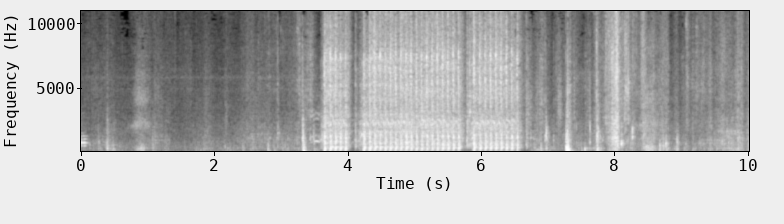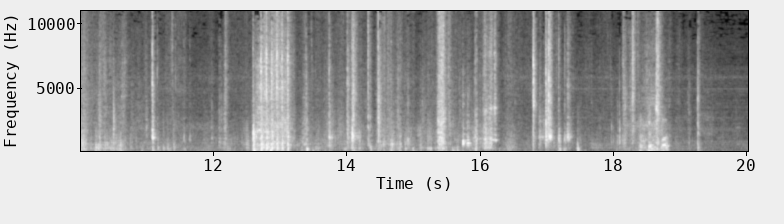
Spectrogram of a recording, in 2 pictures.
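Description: Airsoft guns firing on full auto: one long burst of rapid fire lasting about three seconds, a few seconds in, then shorter bursts and single shots through the rest.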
